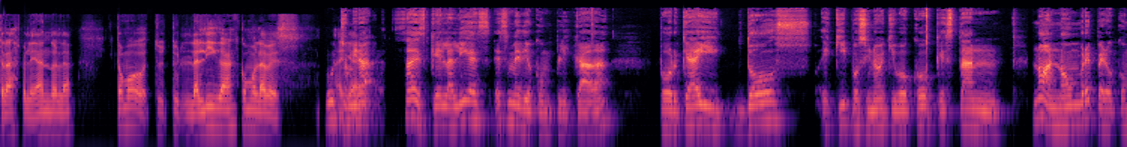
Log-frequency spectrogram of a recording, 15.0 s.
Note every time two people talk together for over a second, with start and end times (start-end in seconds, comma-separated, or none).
none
